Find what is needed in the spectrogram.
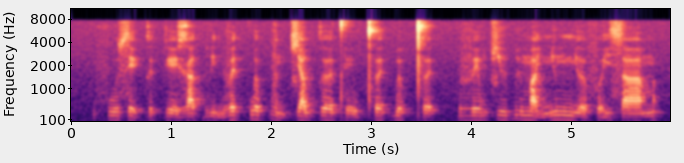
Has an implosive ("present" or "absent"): present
